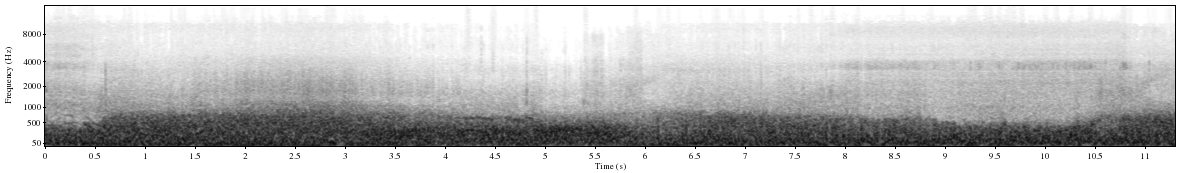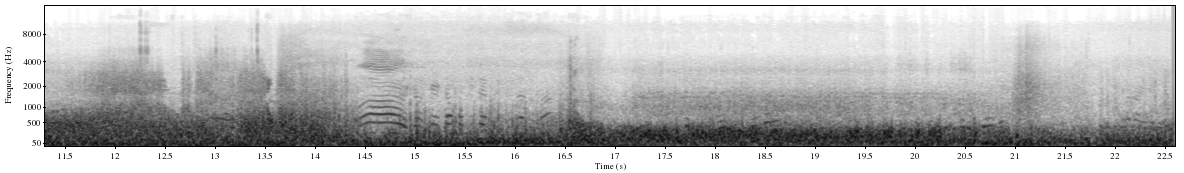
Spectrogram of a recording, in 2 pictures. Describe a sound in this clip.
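Strong wind roars steadily over the microphone outdoors.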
